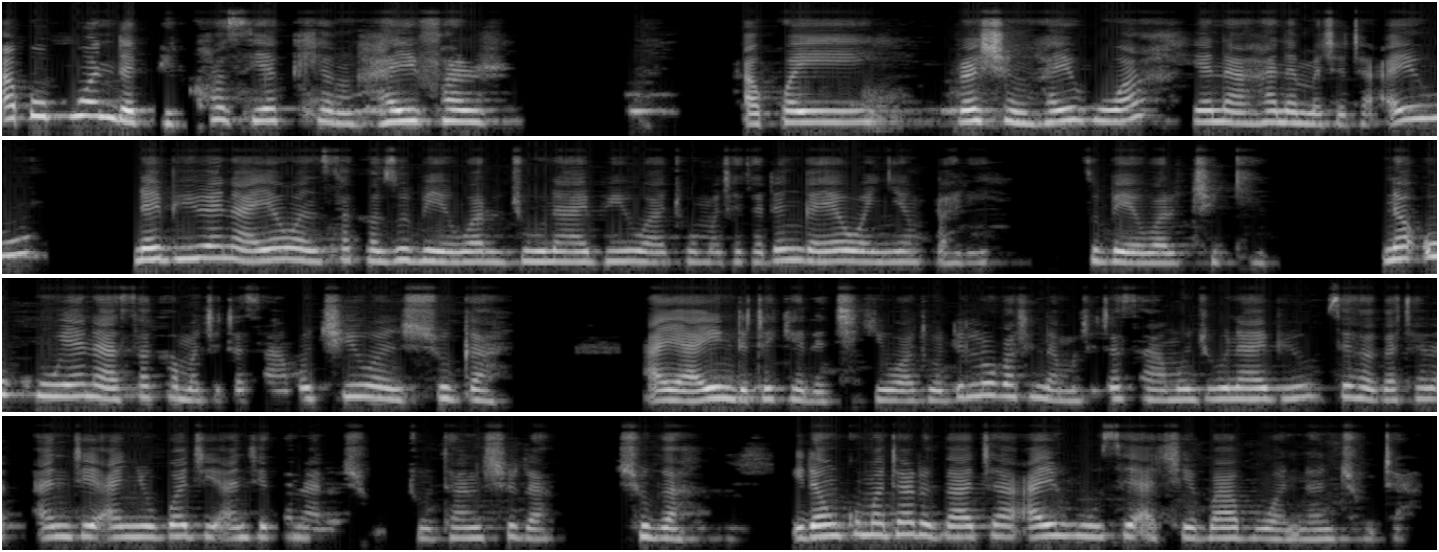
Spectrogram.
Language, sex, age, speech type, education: Hausa, female, 30-45, spontaneous, primary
